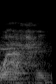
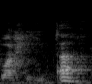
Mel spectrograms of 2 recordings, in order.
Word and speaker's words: واحد: I just need to correct something. Okay. واحد, not wahid. واحد.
